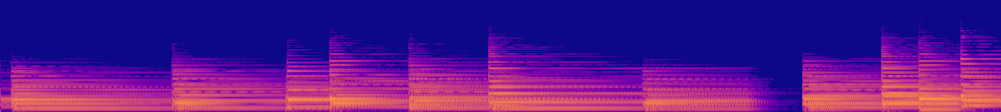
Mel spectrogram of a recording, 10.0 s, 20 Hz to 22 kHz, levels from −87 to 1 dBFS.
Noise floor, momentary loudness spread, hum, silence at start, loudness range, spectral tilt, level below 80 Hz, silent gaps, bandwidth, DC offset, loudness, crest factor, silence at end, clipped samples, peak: -55 dBFS; 13 LU; none; 0 s; 5 LU; -8.5 dB/octave; -64 dBFS; none; 7 kHz; under 0.1%; -29 LUFS; 16 dB; 0 s; under 0.1%; -12 dBFS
